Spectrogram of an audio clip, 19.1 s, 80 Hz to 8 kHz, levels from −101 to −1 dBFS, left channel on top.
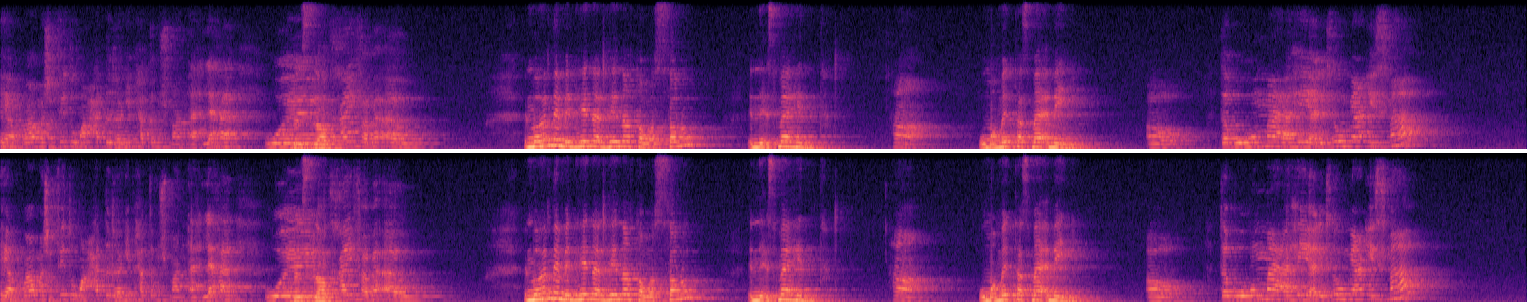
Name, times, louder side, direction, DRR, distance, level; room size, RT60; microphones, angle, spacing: voice 1, 0.0-5.3 11.1-11.5 14.3-14.8 15.3-17.7, right 1 dB, 80° right, -1 dB, 2.0 m, -35 dB
voice 2, 3.6-4.1 6.3-8.7 9.4-10.2 12.2-13.5, equal, 10° right, 2 dB, 0.6 m, -26 dB
13.5 x 8.5 x 2.5 m, 1.3 s
head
